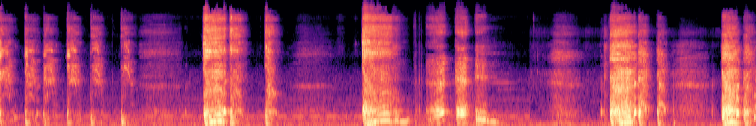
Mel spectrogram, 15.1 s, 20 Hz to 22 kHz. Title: #70 - morning deep coughs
